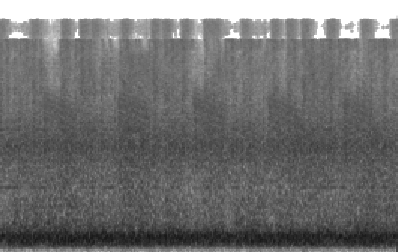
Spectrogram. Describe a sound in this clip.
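Rapid gunfire and explosions boom and crackle without pause.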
